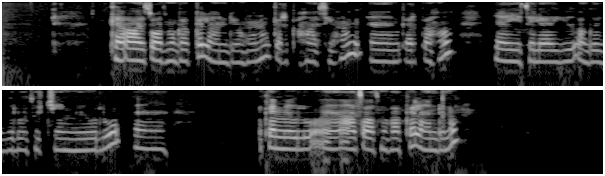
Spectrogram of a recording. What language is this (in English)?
Amharic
